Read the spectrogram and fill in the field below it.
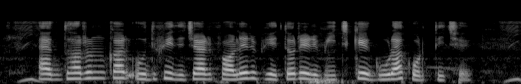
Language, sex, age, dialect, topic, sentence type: Bengali, female, <18, Western, agriculture, statement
